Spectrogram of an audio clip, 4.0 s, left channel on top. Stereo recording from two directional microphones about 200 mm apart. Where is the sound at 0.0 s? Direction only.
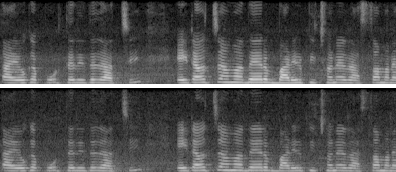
20° left (ahead or behind).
